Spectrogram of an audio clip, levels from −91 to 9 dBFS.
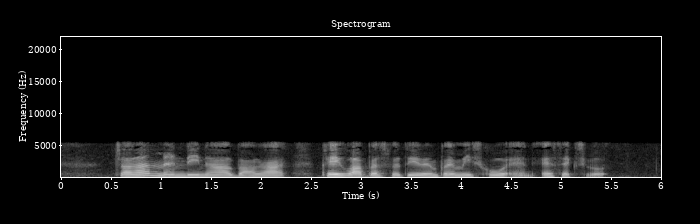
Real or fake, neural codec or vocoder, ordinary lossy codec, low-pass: fake; codec, 24 kHz, 0.9 kbps, WavTokenizer, medium speech release version 1; none; 5.4 kHz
